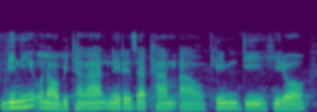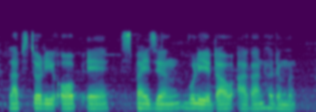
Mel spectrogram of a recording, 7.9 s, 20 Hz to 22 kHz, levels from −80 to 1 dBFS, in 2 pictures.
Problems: constant background noise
